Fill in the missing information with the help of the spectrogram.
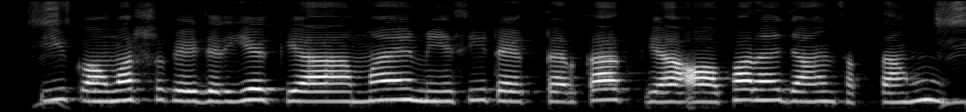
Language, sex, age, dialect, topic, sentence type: Hindi, female, 31-35, Marwari Dhudhari, agriculture, question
